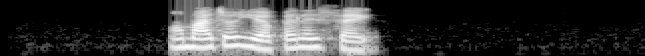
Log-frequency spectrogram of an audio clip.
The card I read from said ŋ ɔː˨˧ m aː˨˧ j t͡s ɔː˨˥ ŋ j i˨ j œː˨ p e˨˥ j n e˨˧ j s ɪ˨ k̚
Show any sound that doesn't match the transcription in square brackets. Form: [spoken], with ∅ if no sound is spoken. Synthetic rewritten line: ŋ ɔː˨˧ m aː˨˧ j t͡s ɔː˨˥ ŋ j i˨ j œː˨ p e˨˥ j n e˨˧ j s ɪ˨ k̚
